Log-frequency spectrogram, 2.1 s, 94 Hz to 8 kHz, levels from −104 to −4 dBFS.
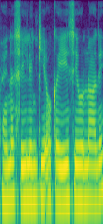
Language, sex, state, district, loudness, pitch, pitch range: Telugu, male, Telangana, Mahabubabad, -10 LUFS, 150 Hz, 145-150 Hz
